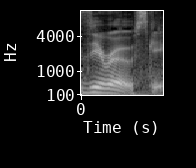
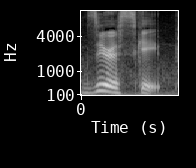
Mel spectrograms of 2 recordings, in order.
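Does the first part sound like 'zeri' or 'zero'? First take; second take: zero; zeri. First: The first part sounds like 'zero'. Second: The first part sounds like 'zeri'. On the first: The speaker calls it wrong. "not xeriscape" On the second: The speaker calls it right. "that zero is X E R I, xeriscape"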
